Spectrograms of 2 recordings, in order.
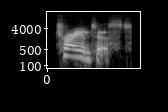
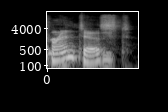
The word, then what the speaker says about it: Trientist: Trientist. It rhymes with scientist. Okay. I It's thought it was fun. Trentist, and I thought it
